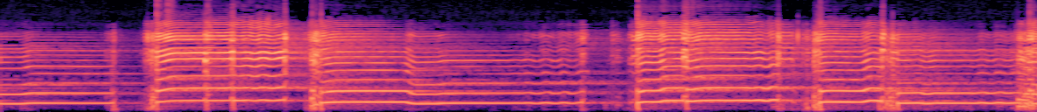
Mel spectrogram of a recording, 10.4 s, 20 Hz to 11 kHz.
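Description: Electric lap steel guitar played with a steel bar through an amp: a slow melody of sustained, ringing notes with short slides into the pitches. It is improvised around the root using only the 1, 2, 3 and 7 scale degrees, with brief breaks about a second in and about six seconds in.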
